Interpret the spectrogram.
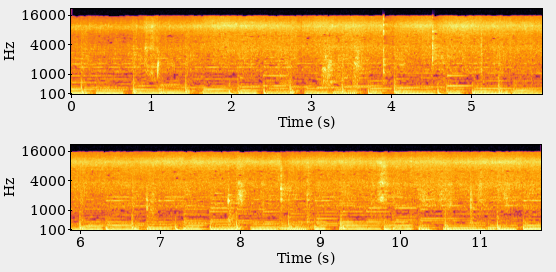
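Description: Onion and spice masala sizzling in oil in a nonstick wok while a spoon stirs and scrapes through it, with scattered clicks of the spoon against the pan. The spices are being fried down (bhuna) with a little water added.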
